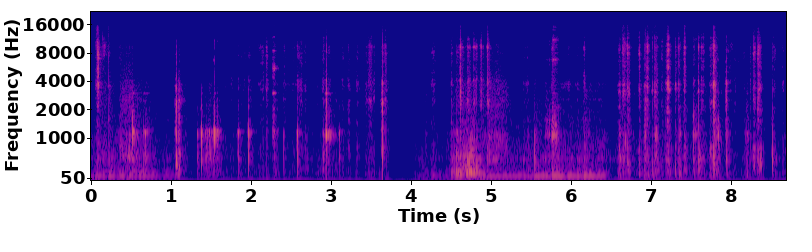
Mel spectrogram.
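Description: Faint kitchen handling sounds at a glass salad bowl: a run of small clicks, taps and scrapes, a short pause about halfway, then denser clicking near the end.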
